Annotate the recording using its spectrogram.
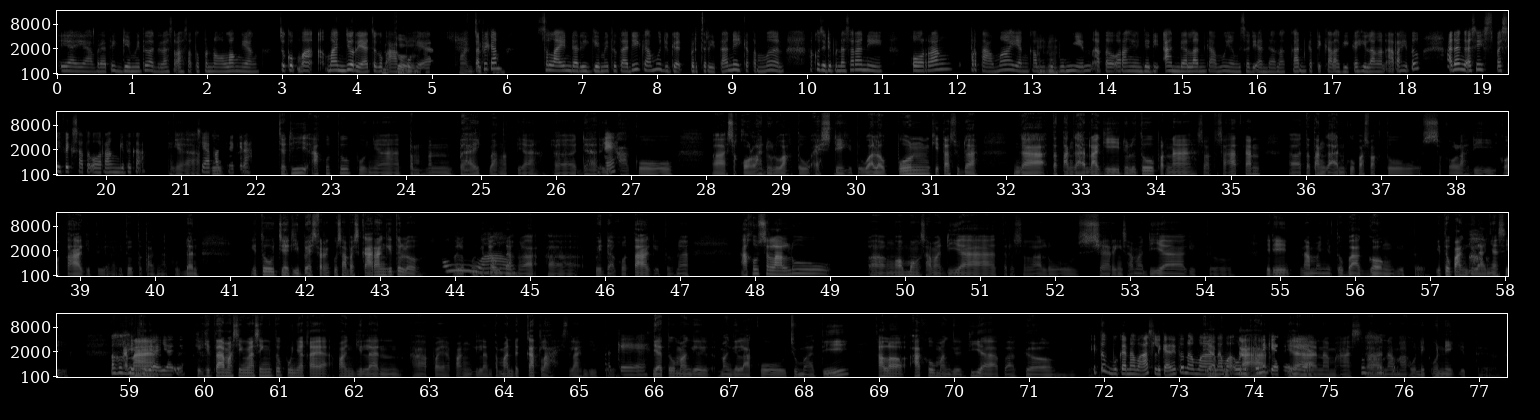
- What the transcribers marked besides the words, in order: other background noise; in English: "best friend-ku"; in English: "sharing"; laughing while speaking: "Oh"
- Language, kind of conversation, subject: Indonesian, podcast, Apa yang kamu lakukan kalau kamu merasa kehilangan arah?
